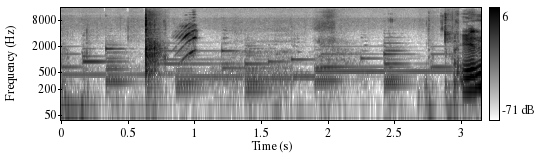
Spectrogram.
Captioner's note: sniffing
